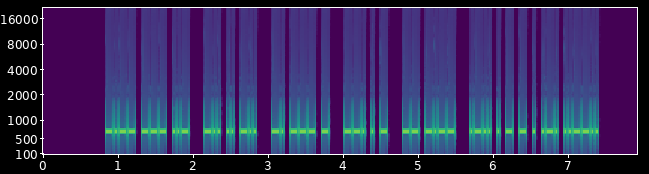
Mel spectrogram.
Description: Morse code, heard as a keyed tone, about 40 wpm, 700 Hz. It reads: YOU DID NOT GET MY LETTER?
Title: Sentences from Top 600 Words 40wpm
